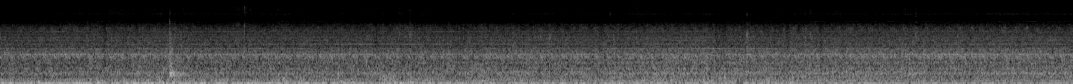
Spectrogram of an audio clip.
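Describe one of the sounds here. A fire truck engine idles steadily nearby.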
